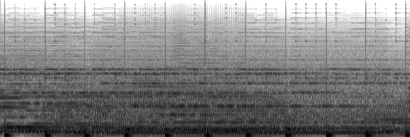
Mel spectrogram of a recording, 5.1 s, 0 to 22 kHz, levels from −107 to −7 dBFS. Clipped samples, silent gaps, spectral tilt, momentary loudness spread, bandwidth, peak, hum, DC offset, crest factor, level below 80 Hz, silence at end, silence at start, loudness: under 0.1%; none; -8.5 dB/octave; 3 LU; 8.6 kHz; -2 dBFS; none; under 0.1%; 14 dB; -20 dBFS; 0 s; 0 s; -17 LUFS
